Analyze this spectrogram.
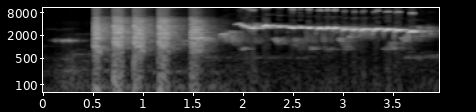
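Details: White-rumped shama in the morning, its song used to provoke a fighting mood: five harsh crackling bursts, then a long high whistle that wavers and slowly falls, with faint tinkling notes above it.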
